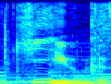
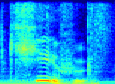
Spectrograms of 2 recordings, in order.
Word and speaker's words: キーウ: はい、最後にキーウです。これもともとキエフと、これウクライナなんです。 – キエフだよね。 – はい、うん、だけど今はウクライナ語に近いキーウという読み方に、変更になったということなんですけれどもね、なんか、まあ、キエフという言葉でもう馴染んじゃったのでなかなかねちょっとあの、はい、慣れないなというところはありますよね、はい、という年でした。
